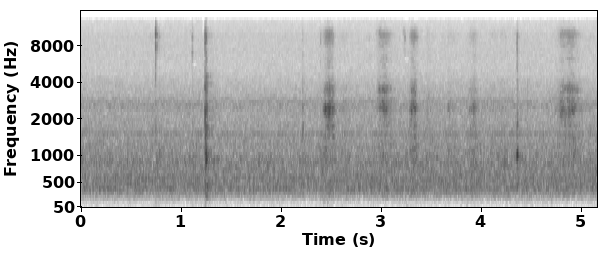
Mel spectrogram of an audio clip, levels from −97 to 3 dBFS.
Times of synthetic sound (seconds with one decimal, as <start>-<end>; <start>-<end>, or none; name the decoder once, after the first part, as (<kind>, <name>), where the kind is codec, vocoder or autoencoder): none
